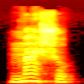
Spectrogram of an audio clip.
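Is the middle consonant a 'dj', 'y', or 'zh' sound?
zh. The middle consonant is a zh sound. "como se fosse um som de J em português"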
